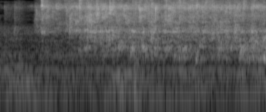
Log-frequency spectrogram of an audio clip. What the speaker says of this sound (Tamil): தண்ணி கலந்து ஊற்றிக்கலாம்.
